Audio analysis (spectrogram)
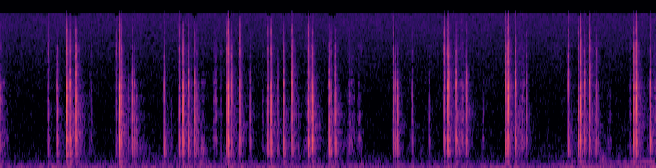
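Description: Long acrylic nails scratch across the printed lid of a red, heart-shaped cardboard gift box. The result is a quick, irregular series of short, dry, bright scratches and taps with almost no ring or low end, set against a faint low hum.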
